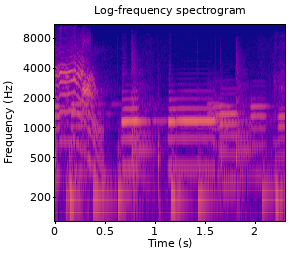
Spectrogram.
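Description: Cartoon background music with short melodic notes, over which a high, wavering animal cry slides steeply down in pitch within the first half second.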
